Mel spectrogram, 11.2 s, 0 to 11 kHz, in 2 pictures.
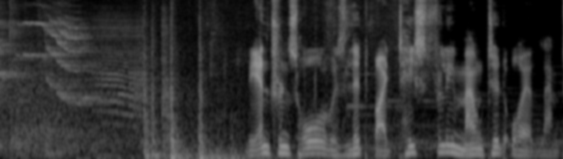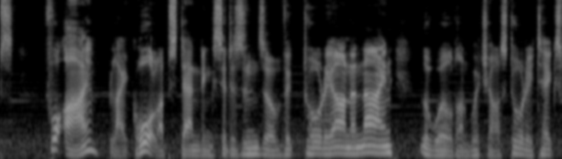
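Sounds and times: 
large door creaking open: 0:00.0 - 0:02.8
speech: 0:02.5 - 0:11.2.

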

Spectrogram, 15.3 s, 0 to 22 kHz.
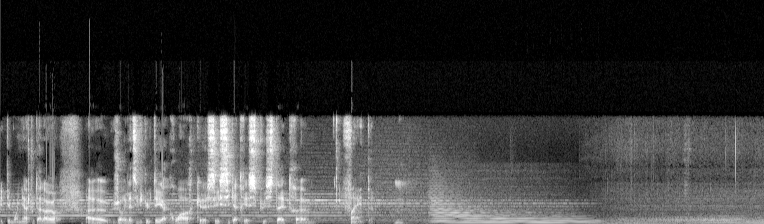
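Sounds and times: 
speech: 0:00.1 - 0:08.2
car driving with a humming engine drone: 0:07.5 - 0:15.2
broad rough road rumble: 0:10.9 - 0:15.2.

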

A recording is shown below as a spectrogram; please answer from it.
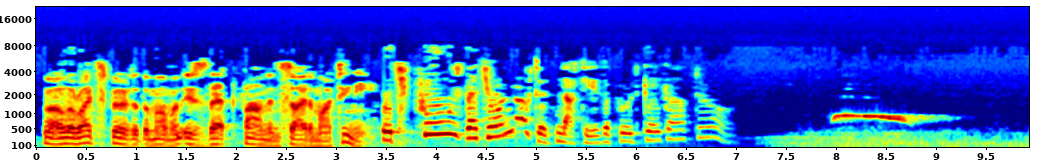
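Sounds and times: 
speech: 0:00.1 - 0:07.0
low rumbling hum: 0:07.2 - 0:09.9
owl hooting: 0:07.9 - 0:09.3.

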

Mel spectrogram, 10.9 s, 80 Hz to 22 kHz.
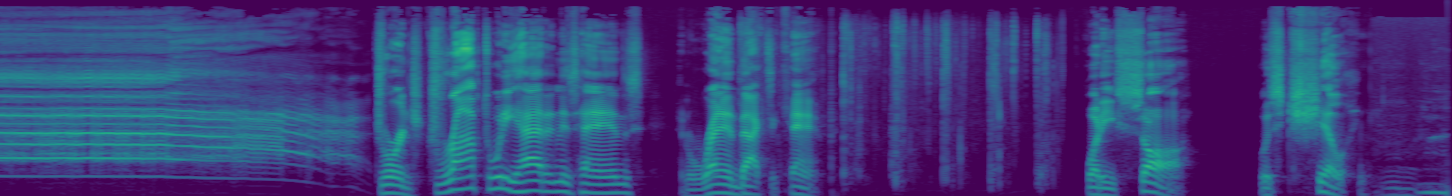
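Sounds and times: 
piercing scream: 0:00.0 - 0:02.8
speech: 0:02.9 - 0:06.4, 0:08.2 - 0:10.7.

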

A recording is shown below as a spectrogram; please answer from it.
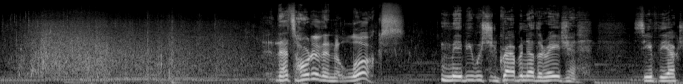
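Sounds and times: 
water sloshing against a small boat being rocked: 0:00.0 - 0:04.4
speech: 0:02.8 - 0:06.8.

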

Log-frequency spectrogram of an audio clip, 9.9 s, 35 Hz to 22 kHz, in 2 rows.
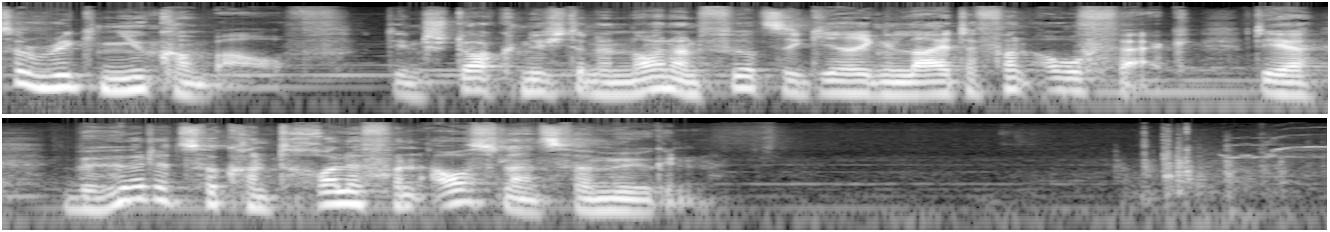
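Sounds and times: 
speech: 0:00.0 - 0:07.7
door rattling clunk: 0:09.1 - 0:09.9
door hinge squeaking: 0:09.2 - 0:09.9.

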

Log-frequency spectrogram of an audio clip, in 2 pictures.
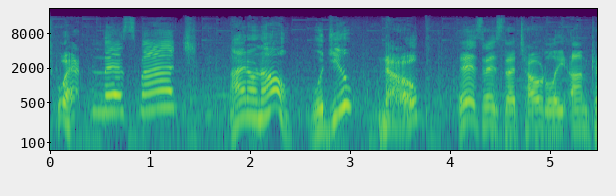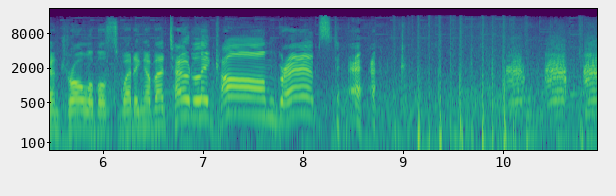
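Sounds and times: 
speech: 0:00.1 - 0:08.8
duck quacking loud, nasal and raspy: 0:10.0 - 0:10.9.

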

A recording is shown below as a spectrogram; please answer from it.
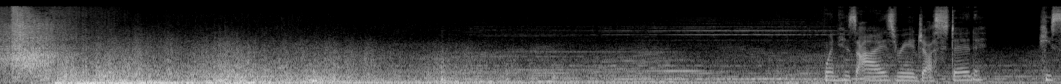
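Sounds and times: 
thunder rumbling from a thunderstorm over a field of crops: 0:00.0 - 0:10.6
speech: 0:08.3 - 0:10.6.

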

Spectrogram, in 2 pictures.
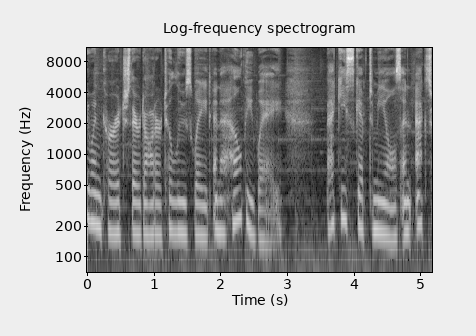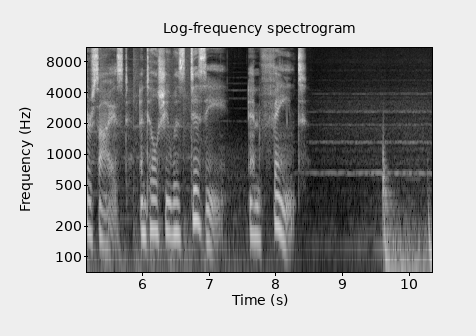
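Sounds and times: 
speech: 0:00.0 - 0:08.5, 0:09.6 - 0:09.9
rapid heartbeat thumping: 0:09.6 - 0:10.3.

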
